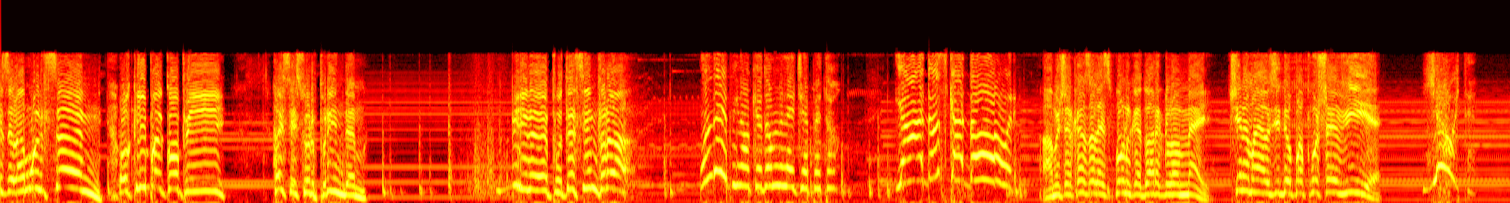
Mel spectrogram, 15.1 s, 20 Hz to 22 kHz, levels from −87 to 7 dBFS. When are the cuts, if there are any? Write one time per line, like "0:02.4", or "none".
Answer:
0:08.9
